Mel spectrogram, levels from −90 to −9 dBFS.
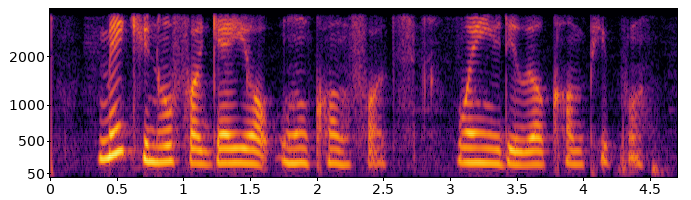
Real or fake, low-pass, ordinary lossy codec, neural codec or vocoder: real; 3.6 kHz; none; none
